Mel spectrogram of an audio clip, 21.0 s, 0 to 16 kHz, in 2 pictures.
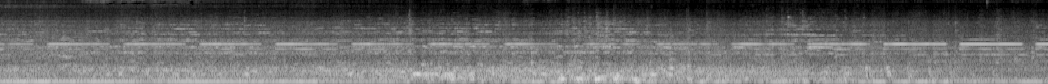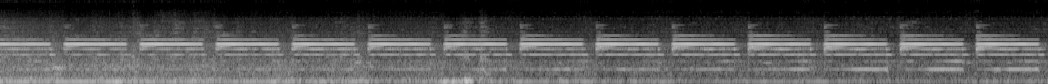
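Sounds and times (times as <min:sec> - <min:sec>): crossing warning bell ringing: 0:00.0 - 0:20.9
train rumbling past: 0:00.0 - 0:20.9.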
